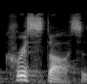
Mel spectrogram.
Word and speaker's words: Christos: It looks like this with the big key at the beginning, Christos is how you say that word. So if you turn the key into a CH and that little P-looking letter has the R sound in Greek, CHR, the I is like the I in English.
